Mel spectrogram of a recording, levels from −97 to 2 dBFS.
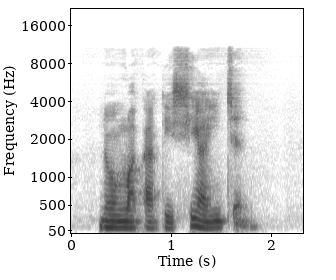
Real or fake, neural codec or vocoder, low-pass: fake; codec, 44.1 kHz, 2.6 kbps, DAC; 10.8 kHz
